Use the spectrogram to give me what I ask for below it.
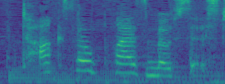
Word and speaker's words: toxoplasmosis: Pet talk this morning, toxoplasmosis, did I say it correctly? – Very good, very good.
